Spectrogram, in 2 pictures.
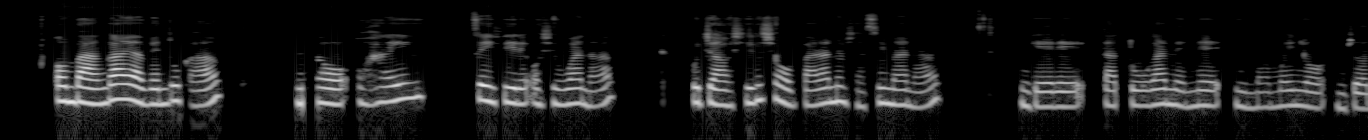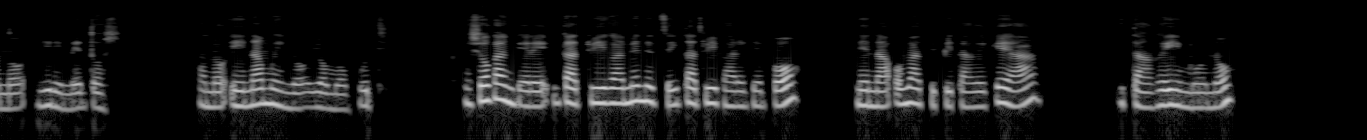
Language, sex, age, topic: Oshiwambo, female, 18-24, finance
